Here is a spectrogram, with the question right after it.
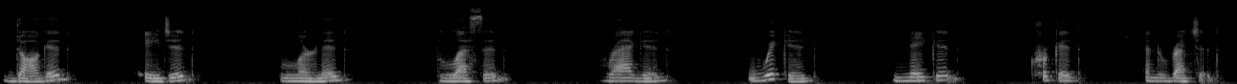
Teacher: some adjectives that have the id sound when we would expect them to have either the t or the d sound. I'm going to read each of these words as they would be said if they are adjectives.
